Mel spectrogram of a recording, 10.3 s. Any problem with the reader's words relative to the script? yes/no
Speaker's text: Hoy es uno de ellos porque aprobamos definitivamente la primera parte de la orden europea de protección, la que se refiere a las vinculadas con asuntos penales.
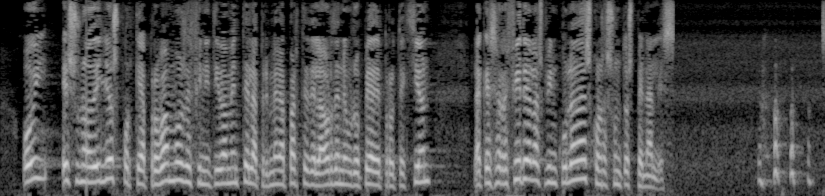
no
